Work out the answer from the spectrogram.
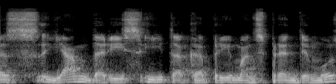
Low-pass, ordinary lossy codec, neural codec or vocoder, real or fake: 14.4 kHz; AAC, 48 kbps; none; real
